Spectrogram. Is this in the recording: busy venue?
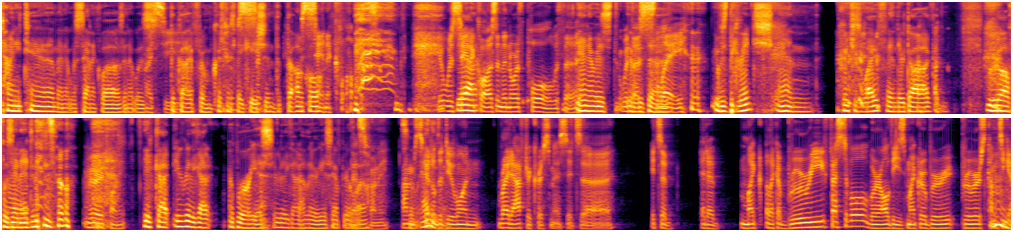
no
